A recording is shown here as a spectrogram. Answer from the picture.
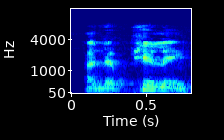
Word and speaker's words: unappealing: Unappealing. Yeah, for this word, you need to stress the third syllable P.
